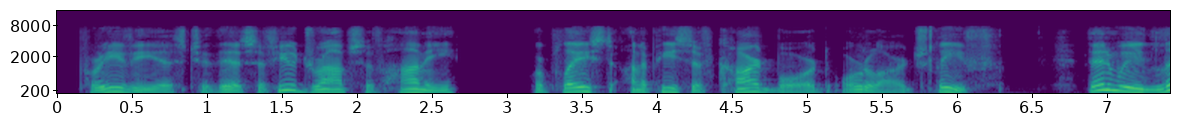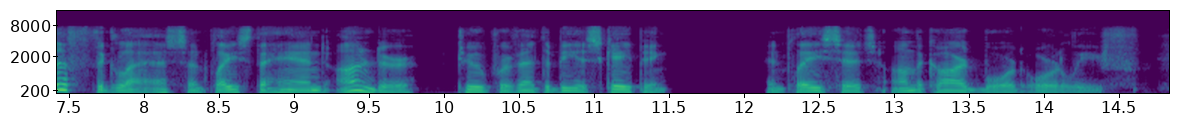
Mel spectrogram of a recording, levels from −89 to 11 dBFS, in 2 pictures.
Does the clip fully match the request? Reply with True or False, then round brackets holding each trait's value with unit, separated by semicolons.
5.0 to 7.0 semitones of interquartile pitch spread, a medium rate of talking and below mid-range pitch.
True (5.3 semitones; 170 wpm; 115 Hz)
